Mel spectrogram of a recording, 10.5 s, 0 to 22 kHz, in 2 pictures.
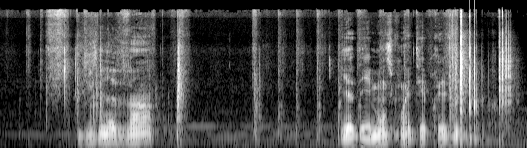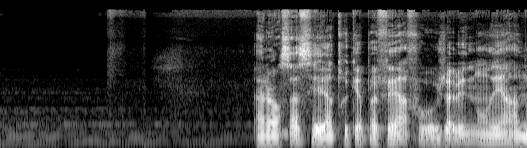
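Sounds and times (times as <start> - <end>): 
speech: 0.8 - 1.6, 3.4 - 4.8, 7.8 - 10.5
d20 die clattering across a hard surface: 4.5 - 5.2.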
